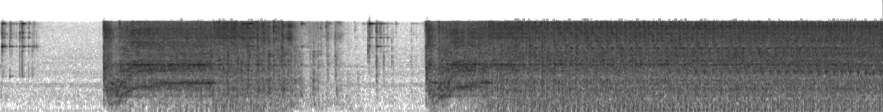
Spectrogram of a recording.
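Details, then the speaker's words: Briggs & Stratton opposed-twin engine with dual carburetors and dual exhaust, on gas mixed with Marvel Mystery Oil: it catches after cranking, stalls, then restarts to a buzzy, uneven run. Exhaust comes back through the carburetor and the flywheel visibly wobbles. "go see the wobble in the flywheel hear the exhaust coming up through the carburetor not good"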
